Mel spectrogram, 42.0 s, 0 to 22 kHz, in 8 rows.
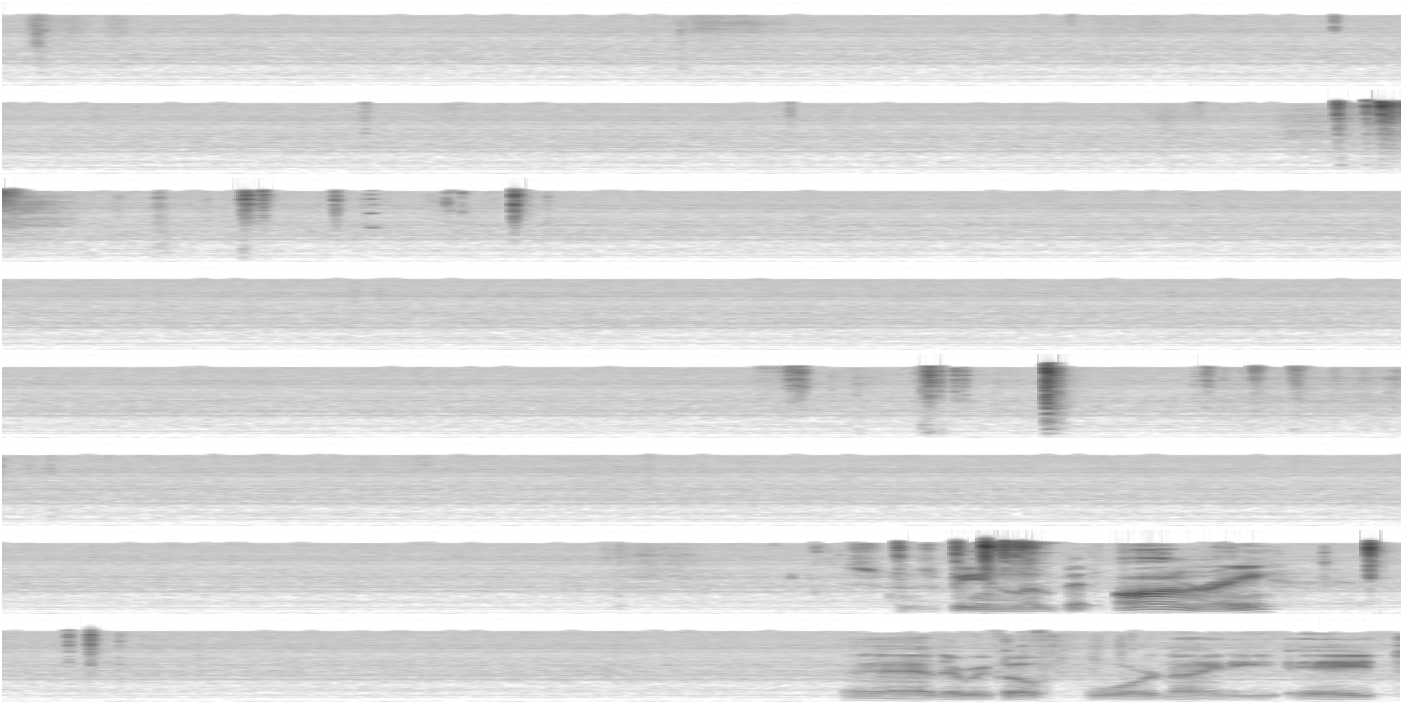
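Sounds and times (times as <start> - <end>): faint steady hum: 0.0 - 41.9.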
